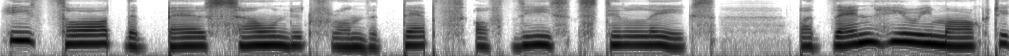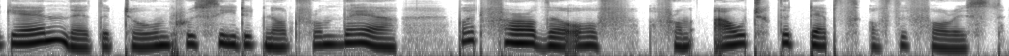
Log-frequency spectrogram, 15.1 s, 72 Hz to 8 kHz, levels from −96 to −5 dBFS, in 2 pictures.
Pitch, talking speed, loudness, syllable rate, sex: 190 Hz, 135 wpm, -18 LUFS, 3.4 syllables/s, female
